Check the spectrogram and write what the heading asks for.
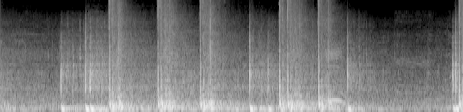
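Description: Aerial firework shells bursting in a rapid series of sharp bangs, each followed by a low rumbling echo. The bangs ease off for a second or so before a strong new one near the end.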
